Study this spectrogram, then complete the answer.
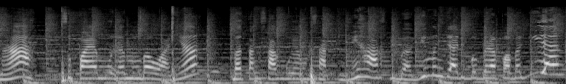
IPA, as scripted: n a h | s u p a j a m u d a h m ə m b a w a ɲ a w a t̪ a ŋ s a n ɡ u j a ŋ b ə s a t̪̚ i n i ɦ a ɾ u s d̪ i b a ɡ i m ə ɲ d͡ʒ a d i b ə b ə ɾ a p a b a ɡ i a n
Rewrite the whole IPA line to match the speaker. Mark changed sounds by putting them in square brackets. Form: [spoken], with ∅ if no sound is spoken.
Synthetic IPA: n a h | s u p a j a m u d a h m ə m b a w a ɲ a [b] a t̪ a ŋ s a [ŋ] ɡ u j a ŋ b ə s a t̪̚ i n i ɦ a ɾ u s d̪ i b a ɡ i m ə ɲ d͡ʒ a d i b ə b ə ɾ a p a b a ɡ i a n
